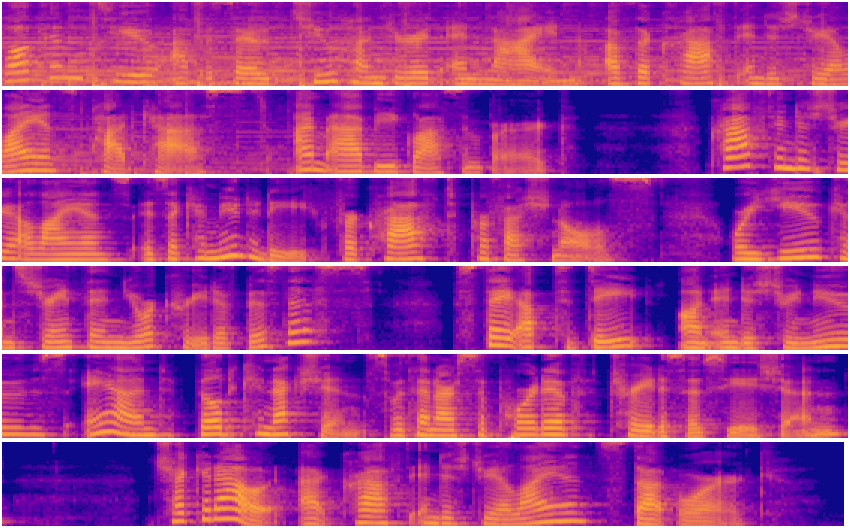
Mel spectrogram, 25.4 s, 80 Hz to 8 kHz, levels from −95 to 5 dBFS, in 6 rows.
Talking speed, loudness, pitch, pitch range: 115 wpm, -20 LUFS, 210 Hz, 190-240 Hz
